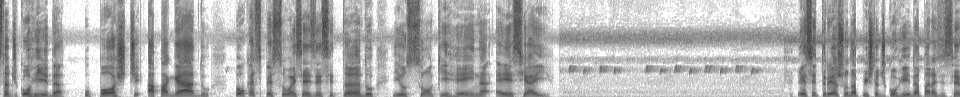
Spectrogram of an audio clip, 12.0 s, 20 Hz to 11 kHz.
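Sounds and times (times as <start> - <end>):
crickets chirping: 0.0 - 12.0
high-pitched insect trill: 0.0 - 12.0.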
